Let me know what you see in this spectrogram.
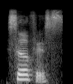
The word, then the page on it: surface: Indian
